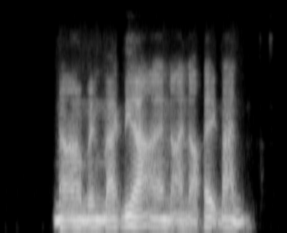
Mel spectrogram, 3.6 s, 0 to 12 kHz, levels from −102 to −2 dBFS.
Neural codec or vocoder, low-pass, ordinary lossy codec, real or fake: codec, 16 kHz, 0.5 kbps, FreqCodec, larger model; 7.2 kHz; Opus, 24 kbps; fake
